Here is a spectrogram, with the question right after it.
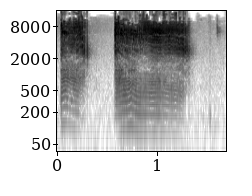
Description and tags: fart poot gas flatulence flatulation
